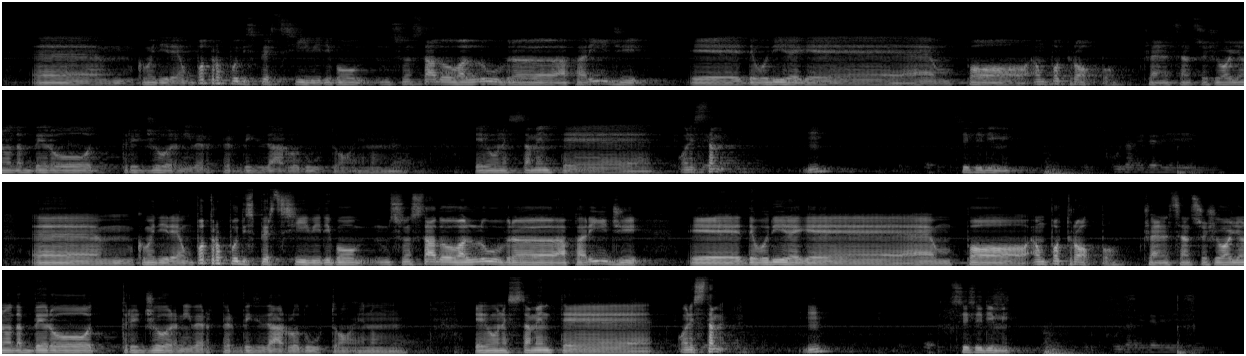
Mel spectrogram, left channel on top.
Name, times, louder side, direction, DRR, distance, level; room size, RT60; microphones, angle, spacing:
voice 1, 0.3-6.4 6.9-16.5 17.2-18.9 19.2-19.7 20.4-20.7 21.7-22.5 22.8-23.0, right 7 dB, 75° right, 0.3 m, -32 dB
voice 2, 16.1-16.6 19.1-19.7 23.2-24.4, left 1 dB, 30° left, 1.4 m, -55 dB
16.5 x 6.1 x 3.6 m
head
